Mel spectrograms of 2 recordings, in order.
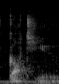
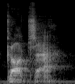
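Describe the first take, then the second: First: The 't' and 'y' stay separate. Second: The 't' and 'y' merge into 'ch'.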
